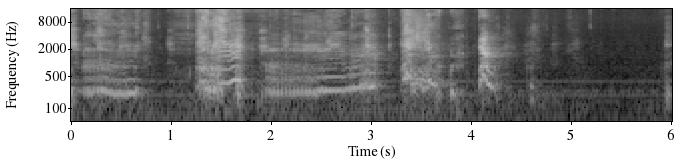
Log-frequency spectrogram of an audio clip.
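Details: A Shih Poo, a shih tzu and mini poodle cross, growls in long, rough, droning stretches, two sustained rumbles in the first three seconds, then shorter harsh bursts that fade into quiet.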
